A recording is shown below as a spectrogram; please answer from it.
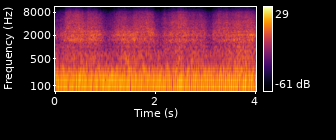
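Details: Washing machine makes a harsh rasping scrape rising and falling about once a second with each agitation stroke while washing; the drum is scraping against a pushed-in metal panel.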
